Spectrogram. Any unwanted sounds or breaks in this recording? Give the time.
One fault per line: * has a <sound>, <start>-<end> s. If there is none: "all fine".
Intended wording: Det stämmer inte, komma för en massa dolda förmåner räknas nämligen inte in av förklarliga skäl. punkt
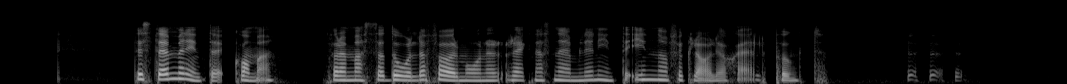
* has a laugh, 9.1-9.7 s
